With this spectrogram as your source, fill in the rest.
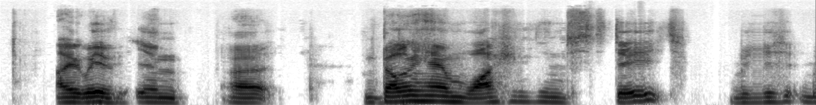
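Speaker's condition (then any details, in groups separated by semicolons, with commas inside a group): Cerebral palsy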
